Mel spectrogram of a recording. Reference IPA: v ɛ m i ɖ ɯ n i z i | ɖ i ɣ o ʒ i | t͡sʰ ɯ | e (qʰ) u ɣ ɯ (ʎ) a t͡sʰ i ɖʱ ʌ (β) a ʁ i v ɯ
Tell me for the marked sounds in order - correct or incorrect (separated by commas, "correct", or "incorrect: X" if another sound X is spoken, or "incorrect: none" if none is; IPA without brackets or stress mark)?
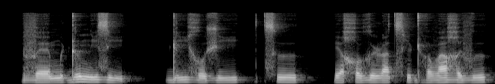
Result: incorrect: χ, incorrect: ɭ, correct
